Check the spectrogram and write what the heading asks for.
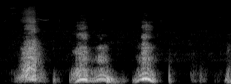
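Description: A dog barking three times in quick succession, each bark short with a pitch that rises and falls.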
